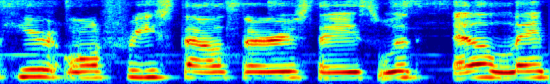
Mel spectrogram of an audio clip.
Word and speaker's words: ELAY: on Freestyle Thursdays with LA, pronounced like LA like the city.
